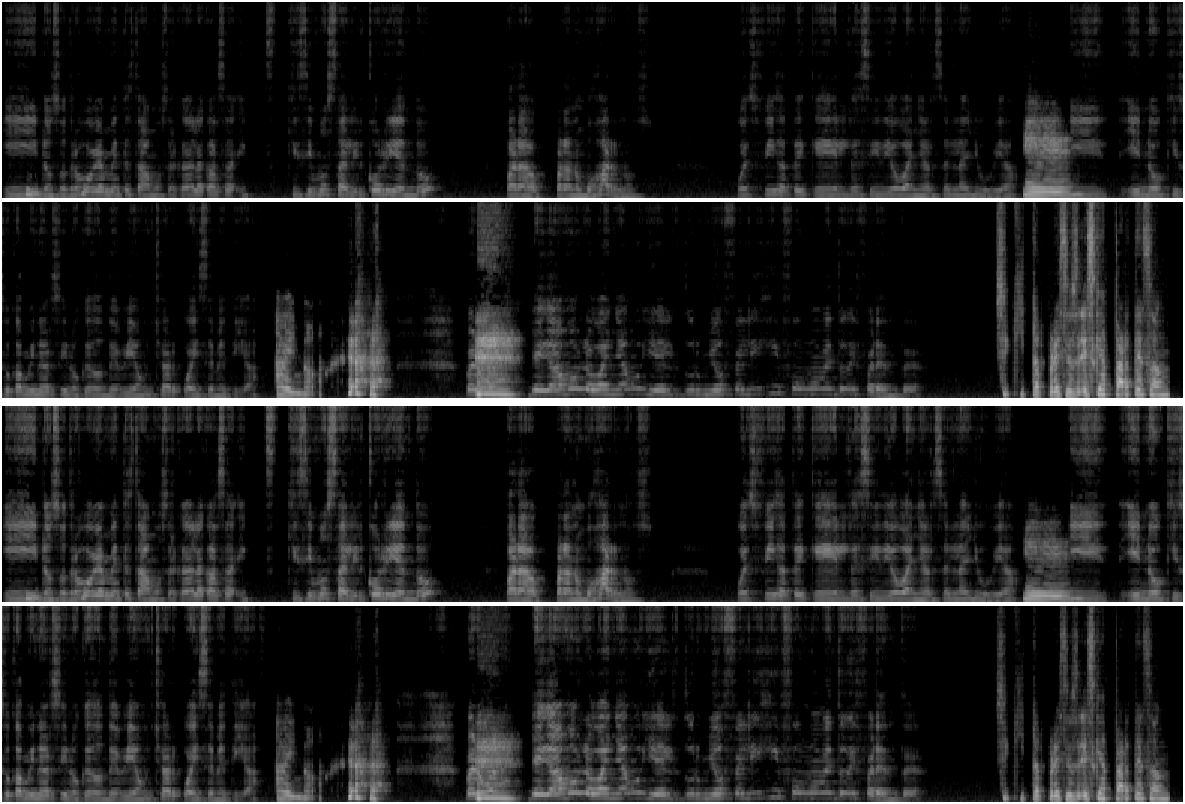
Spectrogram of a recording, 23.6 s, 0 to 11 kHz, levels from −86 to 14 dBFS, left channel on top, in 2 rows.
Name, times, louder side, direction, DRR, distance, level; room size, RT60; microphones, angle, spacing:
voice 1, 0.0-2.5 2.9-4.4 5.1-6.5 7.4-10.2 10.7-14.4 16.0-21.0, right 4 dB, 40° right, 6.1 m, -42 dB
voice 2, 10.2-10.8 14.5-14.9 15.3-15.7 16.5-16.9 21.8-23.5, left 3 dB, 40° left, 3.8 m, -28 dB
head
